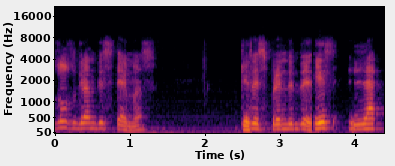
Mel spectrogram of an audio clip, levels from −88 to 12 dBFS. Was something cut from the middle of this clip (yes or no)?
yes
